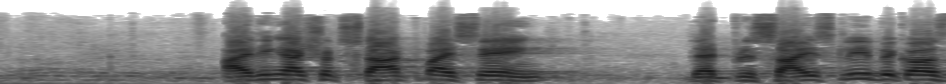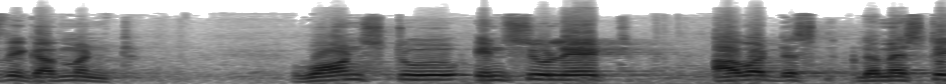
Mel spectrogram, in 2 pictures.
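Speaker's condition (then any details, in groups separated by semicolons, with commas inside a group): No condition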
